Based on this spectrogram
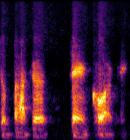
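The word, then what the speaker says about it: Shabaka Sankore: n k o r e the name is pronounced Shabaka San Cary and the University of San Cary okay which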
